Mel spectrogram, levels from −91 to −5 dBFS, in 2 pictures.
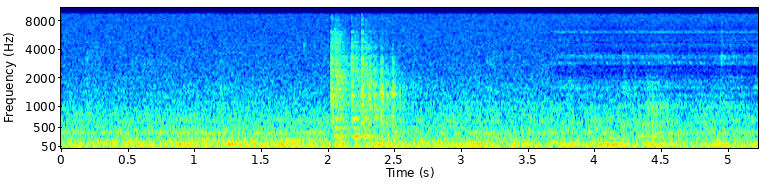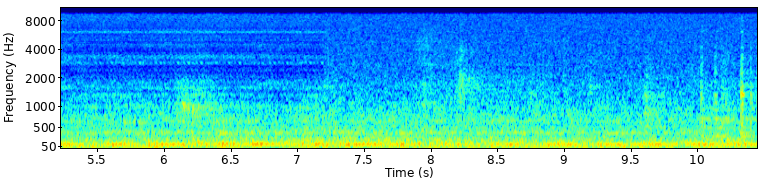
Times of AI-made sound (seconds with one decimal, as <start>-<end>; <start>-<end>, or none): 3.7-7.2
